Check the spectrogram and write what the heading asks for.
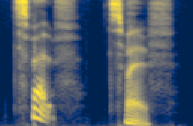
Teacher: Again, z equals ts, zwölf. Zwölf. Make the ts clear, zwölf.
